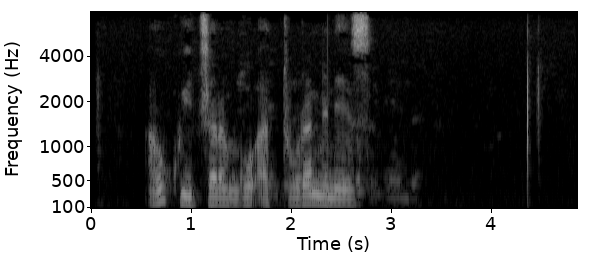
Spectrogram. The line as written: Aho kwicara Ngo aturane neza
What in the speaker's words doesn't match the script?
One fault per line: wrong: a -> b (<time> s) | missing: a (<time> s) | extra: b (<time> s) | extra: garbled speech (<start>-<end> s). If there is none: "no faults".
no faults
